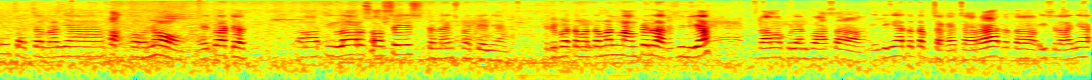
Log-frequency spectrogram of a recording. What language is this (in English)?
Indonesian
